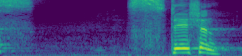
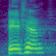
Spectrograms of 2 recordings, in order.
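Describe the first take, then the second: First: The word starts directly with the s-t cluster. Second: The s is dropped and the word starts with t. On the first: It is how people here say it. "हम इसे बोल ही लेते हैं जी स्टेशन" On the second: It is how Punjabi speakers say it. "उन्होंने कहा जी इसे भी गिरा दो"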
